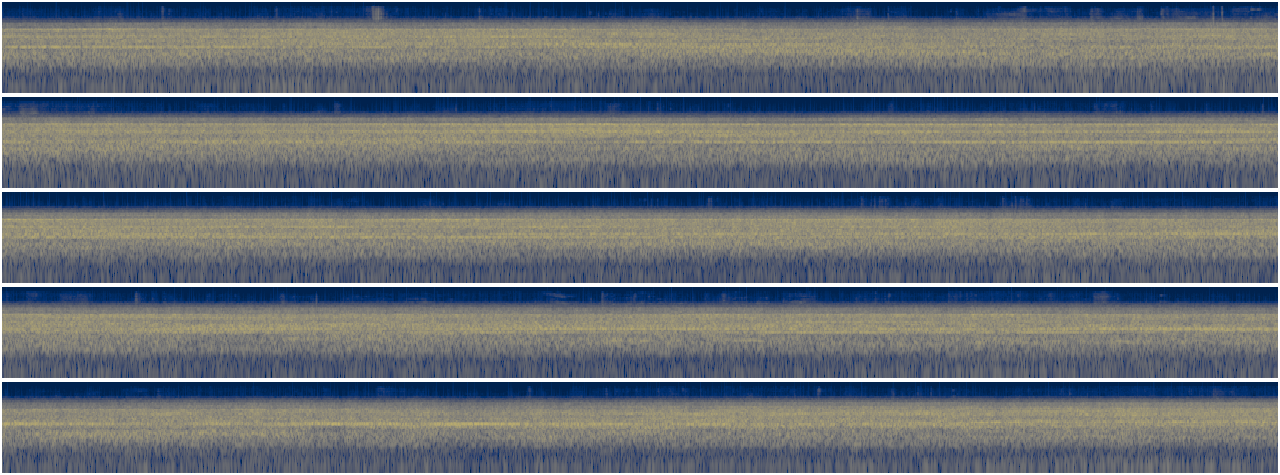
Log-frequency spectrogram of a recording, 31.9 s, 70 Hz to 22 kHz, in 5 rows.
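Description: Lockheed Martin F-35A Lightning II's jet engine running at taxi power as the fighter taxis past: a loud, steady jet roar with high whining tones, which edge slightly higher about halfway through.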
